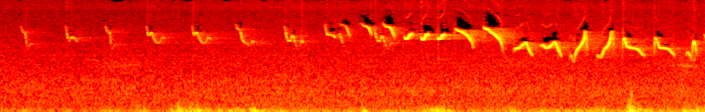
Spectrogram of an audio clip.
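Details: Willow warbler song: a soft, sweet phrase that quickens and swells, then slides down in a descending cascade of whistled notes, over a low background rumble.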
